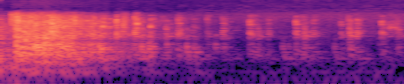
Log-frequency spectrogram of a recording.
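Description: A loud noisy sound fades over the first half second. Then come light, irregular clicks and rattles of small objects being handled on a table.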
